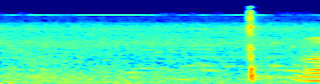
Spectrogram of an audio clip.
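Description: Faint, steady outdoor background noise with no clear source, broken by one short sharp click about one and a half seconds in, then a voice beginning to say 'bye bye' at the very end.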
